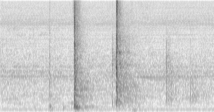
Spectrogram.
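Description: A cricket ball fired from a bowling machine and struck by the bat: two sharp knocks less than a second apart, the first the loudest, then two faint knocks as the ball runs on.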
